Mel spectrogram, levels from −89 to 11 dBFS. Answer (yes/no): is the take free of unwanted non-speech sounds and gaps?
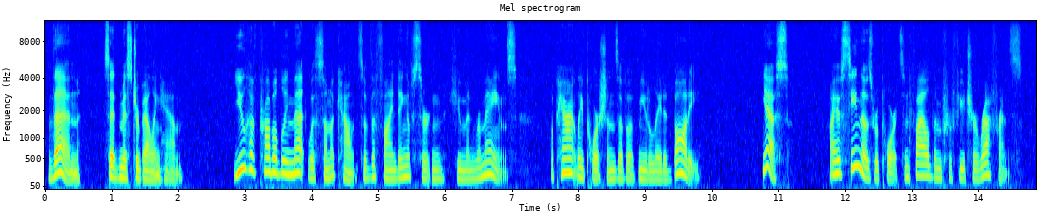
yes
